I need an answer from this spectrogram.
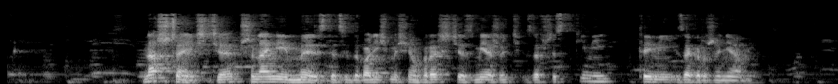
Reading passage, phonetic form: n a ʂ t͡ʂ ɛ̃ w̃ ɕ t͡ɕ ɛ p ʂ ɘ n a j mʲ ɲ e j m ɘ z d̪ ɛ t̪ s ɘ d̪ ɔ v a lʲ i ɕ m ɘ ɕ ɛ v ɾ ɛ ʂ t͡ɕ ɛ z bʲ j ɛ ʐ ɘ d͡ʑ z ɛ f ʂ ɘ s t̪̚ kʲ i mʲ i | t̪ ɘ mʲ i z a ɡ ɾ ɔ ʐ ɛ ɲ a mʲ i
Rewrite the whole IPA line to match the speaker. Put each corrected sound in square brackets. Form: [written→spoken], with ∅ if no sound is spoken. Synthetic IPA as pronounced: n a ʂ t͡ʂ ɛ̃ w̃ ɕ t͡ɕ ɛ p ʂ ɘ n a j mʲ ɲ e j m ɘ z d̪ ɛ t̪ s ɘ d̪ ɔ v a lʲ i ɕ m ɘ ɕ ɛ v ɾ ɛ ʂ t͡ɕ ɛ z [bʲ→mʲ] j ɛ ʐ ɘ d͡ʑ z ɛ f ʂ ɘ s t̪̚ kʲ i mʲ i | t̪ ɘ mʲ i z a ɡ ɾ ɔ ʐ ɛ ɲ a mʲ i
